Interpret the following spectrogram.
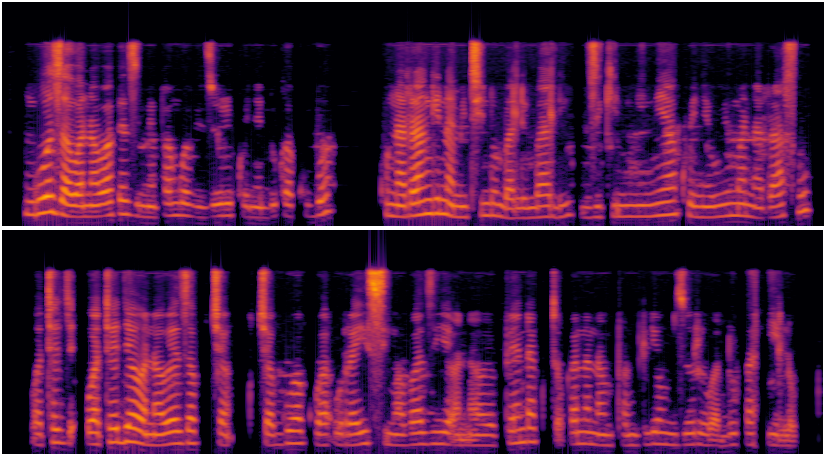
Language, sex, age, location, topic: Swahili, female, 18-24, Nairobi, finance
